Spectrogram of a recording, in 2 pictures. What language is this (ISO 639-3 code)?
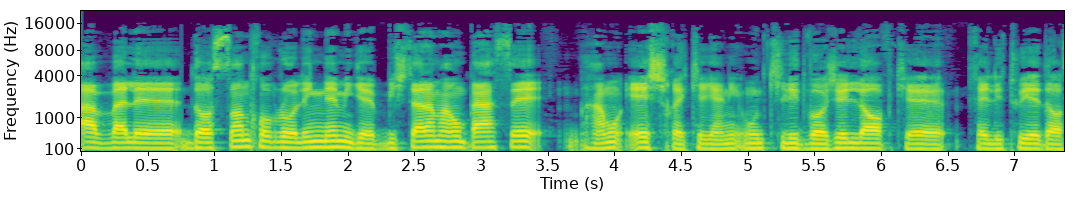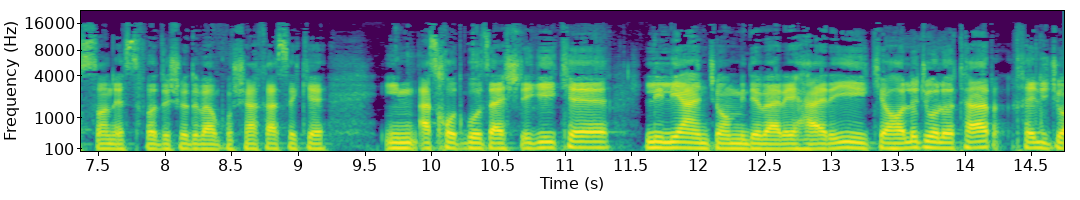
fas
